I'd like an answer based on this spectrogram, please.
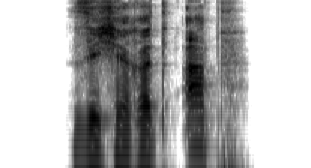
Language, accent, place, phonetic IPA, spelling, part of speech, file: German, Germany, Berlin, [ˌzɪçəʁət ˈap], sicheret ab, verb, De-sicheret ab.ogg
- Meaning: second-person plural subjunctive I of absichern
